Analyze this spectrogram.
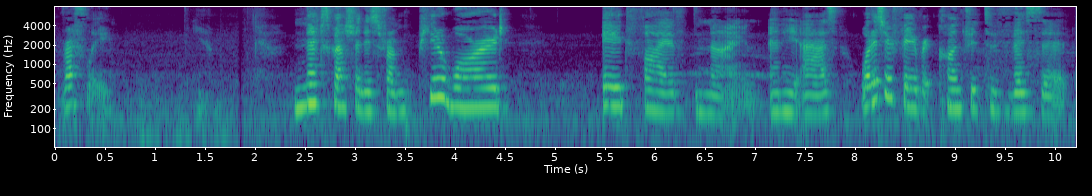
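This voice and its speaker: In this casual home vlog, a young Filipino woman, a Tagalog speaker, is drunk in her bedroom, slurring, giggling and whispering as she takes questions from viewers. She has a darkish, medium-pitched voice, and there is slight background noise.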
